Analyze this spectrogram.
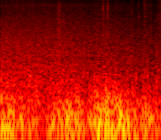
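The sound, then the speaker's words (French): Wind gusts through the streets as a low, buffeting rumble against the microphone. It is moderately loud and rises and falls in uneven surges. “Courant d'air dans les rues là.”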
